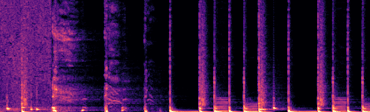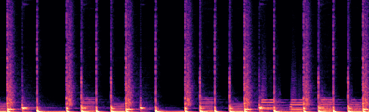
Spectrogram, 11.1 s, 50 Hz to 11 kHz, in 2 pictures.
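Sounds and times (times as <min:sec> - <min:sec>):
electronic dance music: 0:00.0 - 0:00.9, 0:03.0 - 0:11.0
hiss: 0:00.0 - 0:00.9
kick-drum beat: 0:00.0 - 0:00.9, 0:02.6 - 0:11.0.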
